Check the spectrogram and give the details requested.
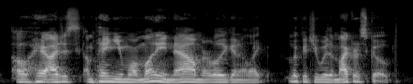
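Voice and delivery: normal talking voice

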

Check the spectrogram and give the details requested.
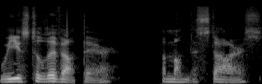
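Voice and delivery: in a whisper. A father answers his child's question about why he flies, whispered. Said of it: "he whispered".

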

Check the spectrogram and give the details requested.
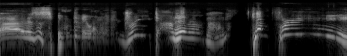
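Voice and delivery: put-on shouting in dwarf accent. Game master voices a dwarf shouting through the cavern, yelling in dwarven accent. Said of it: "yell in his dwarven accent".

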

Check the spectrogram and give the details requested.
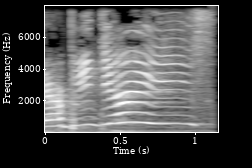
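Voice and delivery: very high squeak, "days" stretched out. Doing a line someone requested, in a squeaky voice. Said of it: "they've asked me to say happy days in a squeaky voice".

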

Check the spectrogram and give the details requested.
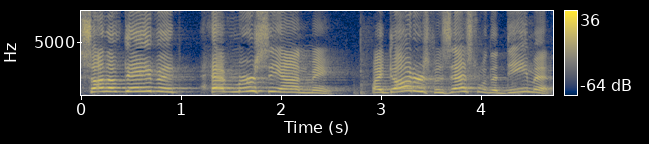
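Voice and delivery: woman crying out, very high-pitched and very loud. Retelling a Bible story, voicing a woman who starts yelling to Jesus. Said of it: "she starts yelling".

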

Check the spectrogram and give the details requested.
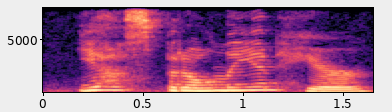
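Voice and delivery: mild, soft tone. A voice in the parlor answers her visitor's question: replied softly. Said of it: "she replied softly".

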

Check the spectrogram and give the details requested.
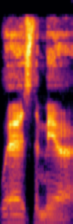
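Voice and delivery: thick, heavy voice. Narrating to the players, voicing an unseen captor, in a thick voice. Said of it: "you hear a thick voice saying".

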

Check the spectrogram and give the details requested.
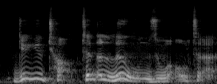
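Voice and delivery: low, deep, film-star style voice. Among the others doing voices, the speaker slips into a Katharine Hepburn impression. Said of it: "that was her. She's at on Golden Pond talking to the loons".

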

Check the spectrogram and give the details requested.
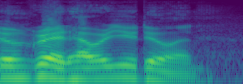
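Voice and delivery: sultry, seductive, sexy voice. A voice actor greeted by the podcast host answers in his sexy voice. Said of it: "he's using his sexy voice".

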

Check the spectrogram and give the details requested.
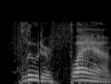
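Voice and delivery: high, joyful, delighted shout of surprise. A man greets a long-absent companion who bursts through the door: shouted with joyful surprise. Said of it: "Taryn shouted with joyful surprise".

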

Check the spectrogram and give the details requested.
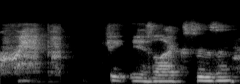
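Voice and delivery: quiet aside to oneself. After Kayla points to Greg's wheelchair, a character reacts, said to herself. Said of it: "(to herself)".

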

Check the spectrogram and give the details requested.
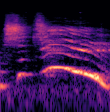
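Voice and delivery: high-pitched, loud, defensive shout.

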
